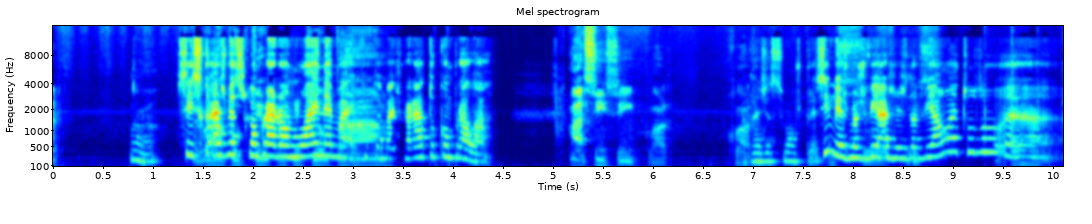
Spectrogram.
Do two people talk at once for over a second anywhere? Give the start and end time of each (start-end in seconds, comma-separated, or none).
1.4-3.4, 7.7-8.9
